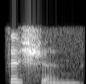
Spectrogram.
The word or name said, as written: fission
